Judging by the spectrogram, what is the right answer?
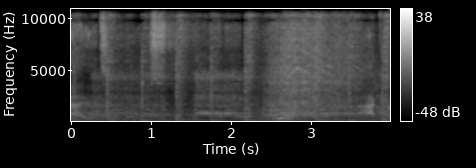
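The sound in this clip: A car engine revving inside a song's breakdown, a rising whine cutting through a steady, thumping rhythmic beat and dense music.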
